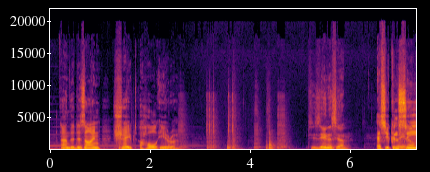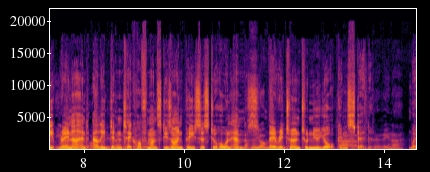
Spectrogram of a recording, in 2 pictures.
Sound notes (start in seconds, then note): 5.3 speaks in German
